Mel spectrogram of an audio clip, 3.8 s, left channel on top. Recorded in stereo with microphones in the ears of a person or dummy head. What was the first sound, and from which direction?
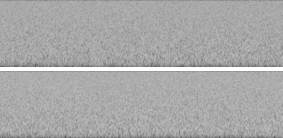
Only background noise.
